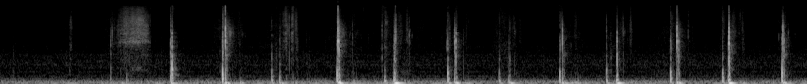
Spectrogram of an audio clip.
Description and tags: walking footsteps flat shoes tile floor 5
A woman walking in flat shoes (flats) on tile floor. Made with my hands inside shoes in my basement.
female, flat, floor, footsteps, shoes, walking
